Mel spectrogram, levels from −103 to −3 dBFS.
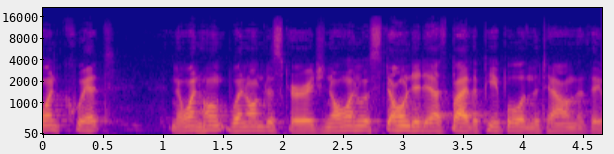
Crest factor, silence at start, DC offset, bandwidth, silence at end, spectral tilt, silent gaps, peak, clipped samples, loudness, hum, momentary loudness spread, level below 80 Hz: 22 dB; 0 s; under 0.1%; 16 kHz; 0 s; -6 dB/octave; none; -20 dBFS; under 0.1%; -40 LUFS; none; 6 LU; -80 dBFS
